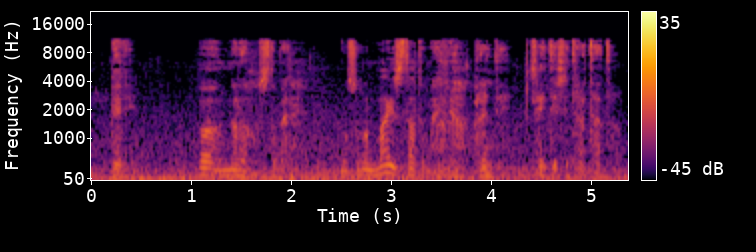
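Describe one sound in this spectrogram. Two men talk calmly in a car.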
